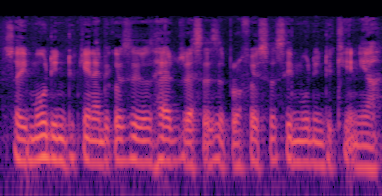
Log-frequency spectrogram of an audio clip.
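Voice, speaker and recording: Halting, gravelly-voiced man in his fifties. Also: medium pitch, fairly even intonation, dark tone. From India. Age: 50s. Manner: halting, with many pauses and fillers. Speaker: oral history interviewee. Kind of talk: recalling his life story.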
